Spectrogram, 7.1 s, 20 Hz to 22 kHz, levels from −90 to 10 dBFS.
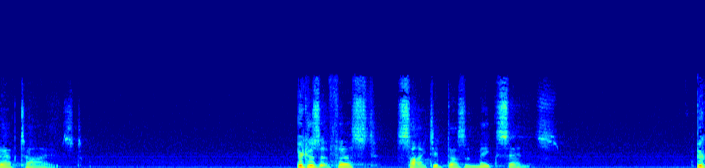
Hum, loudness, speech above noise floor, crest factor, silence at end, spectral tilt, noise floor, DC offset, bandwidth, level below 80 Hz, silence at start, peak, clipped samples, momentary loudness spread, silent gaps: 50 Hz at -65 dBFS; -35 LUFS; 36 dB; 28 dB; 0 s; -5.5 dB/octave; -71 dBFS; under 0.1%; 12.5 kHz; -72 dBFS; 0 s; -10 dBFS; under 0.1%; 24 LU; none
